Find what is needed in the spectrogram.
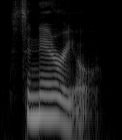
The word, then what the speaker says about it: scenario: Moving on, we have the next word, and that is scenario. Scenario. And this word, once again, it's pronounced differently in American and in British English. This is not to say that American and British English are the only types of English,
